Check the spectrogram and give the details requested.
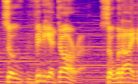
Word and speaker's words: Vidyadhara: Best way I would say to pronounce it is Vidya Dahara. The H is either silent or barely there, is just breath. So Vidyadhara.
